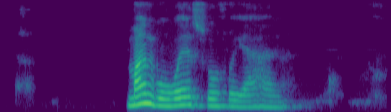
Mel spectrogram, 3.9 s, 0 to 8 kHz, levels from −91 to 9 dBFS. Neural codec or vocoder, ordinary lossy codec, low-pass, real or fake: codec, 16 kHz, 2 kbps, FunCodec, trained on LibriTTS, 25 frames a second; Opus, 24 kbps; 7.2 kHz; fake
